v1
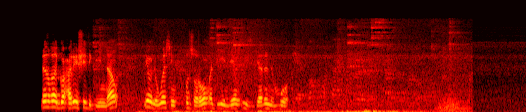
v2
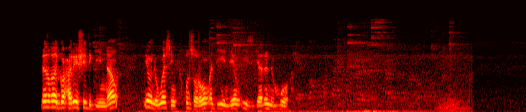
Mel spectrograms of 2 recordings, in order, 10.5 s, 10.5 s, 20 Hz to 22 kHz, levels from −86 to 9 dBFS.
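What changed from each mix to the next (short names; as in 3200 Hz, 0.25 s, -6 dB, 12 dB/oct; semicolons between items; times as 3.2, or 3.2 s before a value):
background -9.5 dB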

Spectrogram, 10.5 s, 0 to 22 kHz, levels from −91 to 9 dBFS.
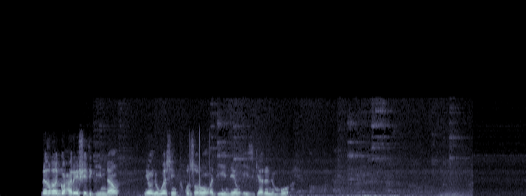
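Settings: speech +3.5 dB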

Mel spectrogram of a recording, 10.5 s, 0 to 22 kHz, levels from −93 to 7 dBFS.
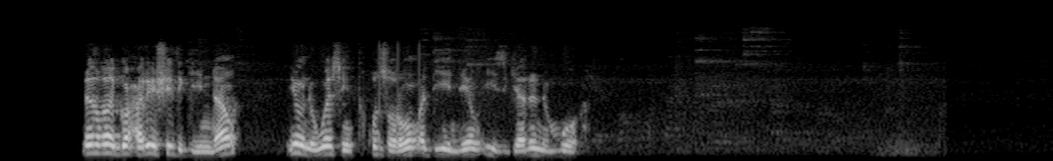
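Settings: background -10.5 dB; master: add steep high-pass 210 Hz 36 dB/oct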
